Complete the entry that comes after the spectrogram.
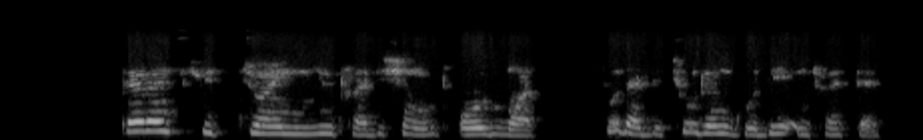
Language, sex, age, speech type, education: Nigerian Pidgin, male, 30-45, read, secondary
